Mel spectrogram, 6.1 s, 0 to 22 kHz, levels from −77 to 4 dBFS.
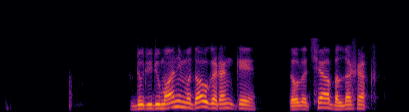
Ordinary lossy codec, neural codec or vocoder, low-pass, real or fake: MP3, 32 kbps; codec, 16 kHz in and 24 kHz out, 0.9 kbps, LongCat-Audio-Codec, four codebook decoder; 5.4 kHz; fake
